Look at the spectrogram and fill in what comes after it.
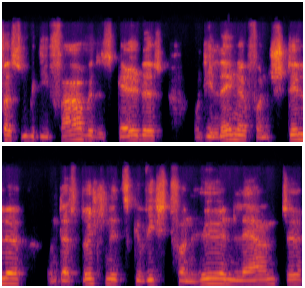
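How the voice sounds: The voice reads aloud. It is a natural reading voice.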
